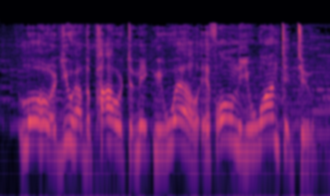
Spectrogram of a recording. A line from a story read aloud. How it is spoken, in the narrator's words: he kneeled down to the ground in front of Jesus and begged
